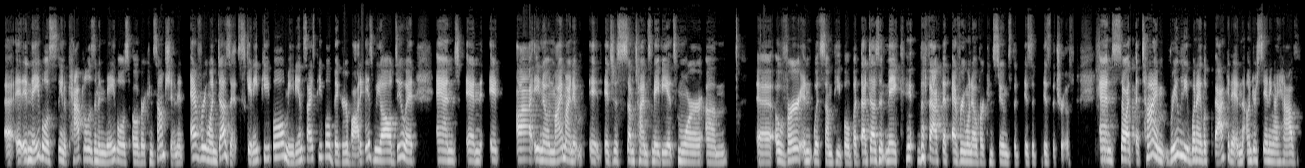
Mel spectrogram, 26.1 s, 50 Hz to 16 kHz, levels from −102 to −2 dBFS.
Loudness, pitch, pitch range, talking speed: -19 LUFS, 170 Hz, 155-190 Hz, 180 wpm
